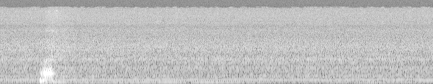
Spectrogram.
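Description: Near silence: quiet room tone with a faint steady hum, broken once by a short vocal sound under a second in.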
